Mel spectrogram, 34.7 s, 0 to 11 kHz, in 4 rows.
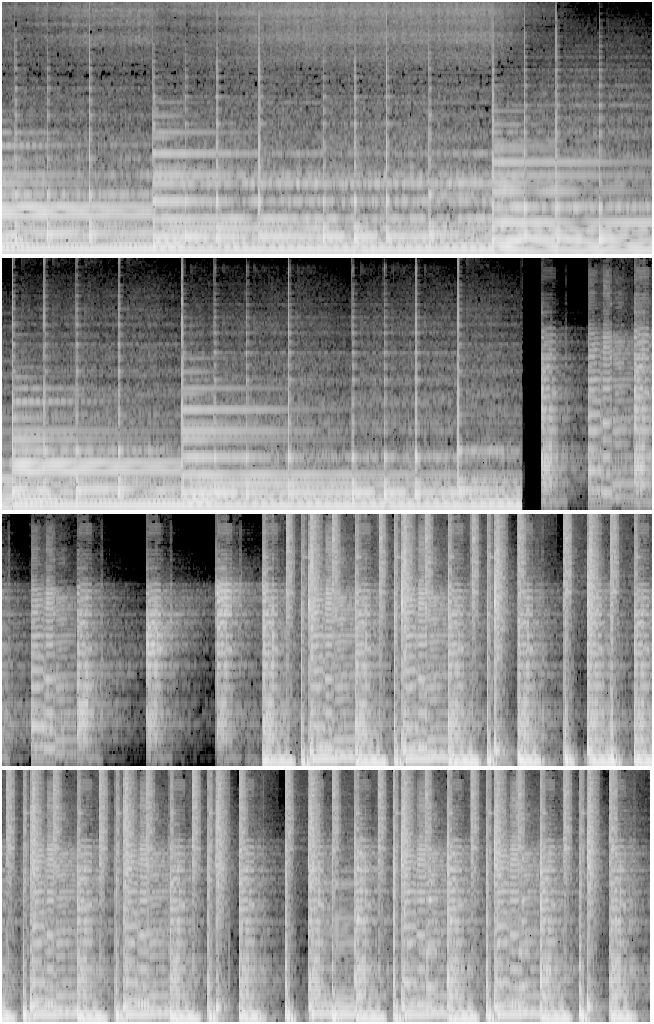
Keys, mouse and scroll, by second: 2.7 click, 6.6 alt+middle drag, 7.2 alt+middle click, 7.8 click, 8.7 alt+middle click, 11.7 click, 12.3 click, 13.7 click, 15.2 click, 16.3-17.5 shift+drag, 17.7 alt+middle click, 18.2 alt+shift+middle click, 18.7 alt+middle click, 19.4 alt+shift+middle click, 19.9 click, 21.2-22.8 shift+drag, 23.3 alt+middle drag, 27.0-28.5 drag, 29.4 click, 29.9 alt+middle click, 30.3 alt+middle drag, 30.8-31.1 alt+middle drag, 34.3-34.6 alt+middle drag.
